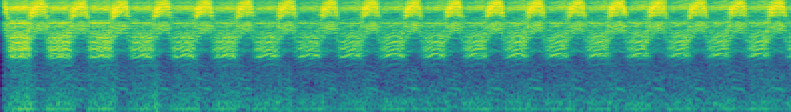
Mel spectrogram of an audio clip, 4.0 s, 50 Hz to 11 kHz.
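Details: Male kumazemi cicadas (bear cicadas) singing in a lively summer courtship chorus in Fukuoka City, Fukuoka Prefecture, Japan, on 11 July 2022; loud, harsh high buzzing pulsed in rapid regular beats, roughly two to three per second, throughout.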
